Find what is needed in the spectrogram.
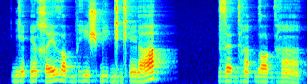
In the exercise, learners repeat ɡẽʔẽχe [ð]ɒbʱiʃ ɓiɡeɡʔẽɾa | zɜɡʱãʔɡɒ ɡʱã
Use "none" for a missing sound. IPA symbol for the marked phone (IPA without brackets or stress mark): ð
